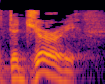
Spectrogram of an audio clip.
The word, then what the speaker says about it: de jure: The Latin is de jure. That's what it means, de jure. And so don't let the other lawyers snow you. They're saying it wrong. It's de jure.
